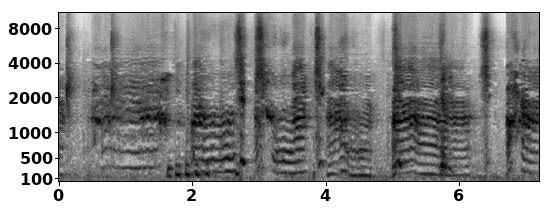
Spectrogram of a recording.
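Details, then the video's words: Pit bull puppies biting a set of tires while playing give strained, wavering growl-whines rich in overtones, in short bursts broken by brief pauses, with sharp clicks and knocks between them. "Pitbull puppies bites tire set - cachorros pitbull muerde juego de neumáticos"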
